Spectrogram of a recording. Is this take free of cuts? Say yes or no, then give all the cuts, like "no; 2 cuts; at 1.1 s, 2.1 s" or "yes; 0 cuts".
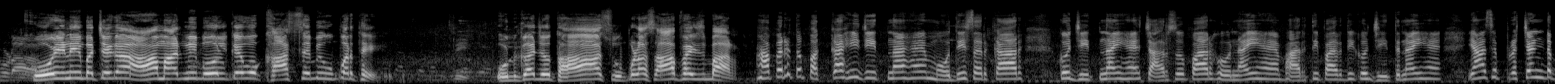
no; 1 cut; at 7.6 s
